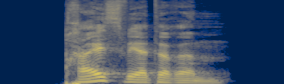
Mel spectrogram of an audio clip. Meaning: strong dative masculine/neuter singular comparative degree of preiswert
- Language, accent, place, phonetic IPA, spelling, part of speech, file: German, Germany, Berlin, [ˈpʁaɪ̯sˌveːɐ̯təʁəm], preiswerterem, adjective, De-preiswerterem.ogg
